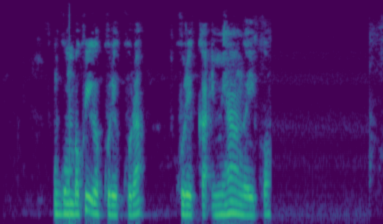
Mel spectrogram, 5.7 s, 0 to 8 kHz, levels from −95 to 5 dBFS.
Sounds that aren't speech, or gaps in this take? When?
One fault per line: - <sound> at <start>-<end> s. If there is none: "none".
none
